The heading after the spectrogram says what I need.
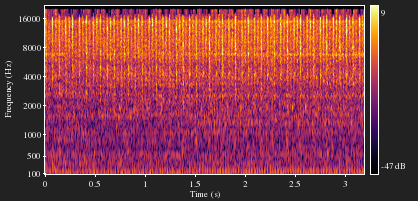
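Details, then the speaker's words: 1975 MG Midget 1500 after its starting fault was fixed, with strong spark, running on an aftermarket kit coil pack. Steady, even tick-over at 650 to 700 rpm, lower than it has ever idled before, so this is a normal, healthy idle. "she's ticking over yeah she's ticking over between 650 and 700 RPM which is about where she should be I've never been able to get it tick over that low"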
